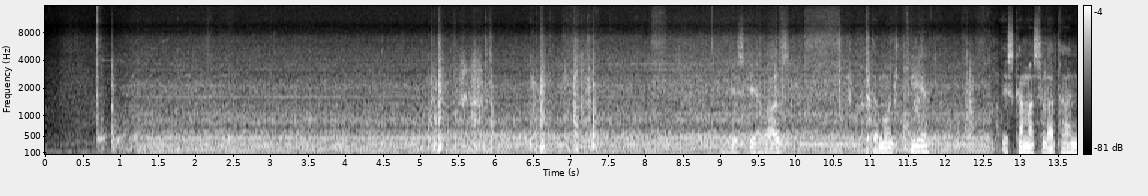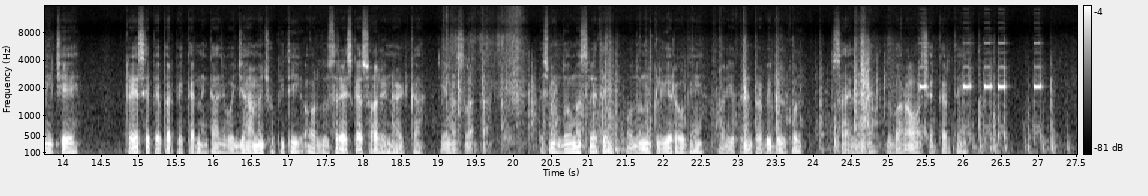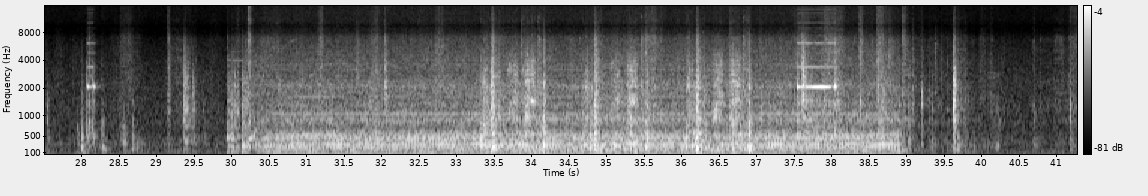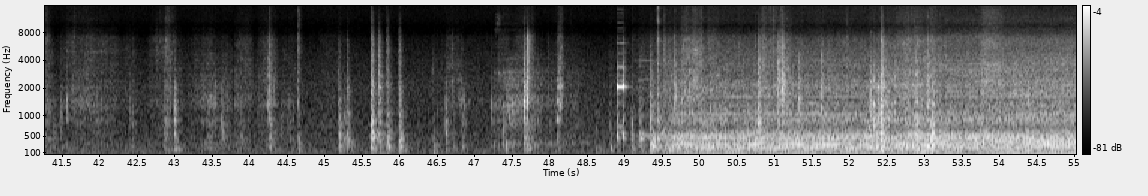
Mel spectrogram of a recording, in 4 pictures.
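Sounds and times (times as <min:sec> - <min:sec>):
printer motor humming: 0:00.9 - 0:12.7, 0:30.0 - 0:39.0, 0:49.3 - 0:55.0.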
